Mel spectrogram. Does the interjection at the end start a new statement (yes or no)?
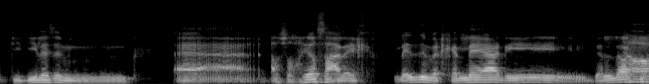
yes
